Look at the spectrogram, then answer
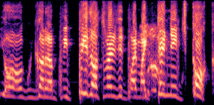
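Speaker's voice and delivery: put-on Russian accent. Speaker acts out crude trash talk in a heavy Russian-sounding accent. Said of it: "Why do you sound Russian?".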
